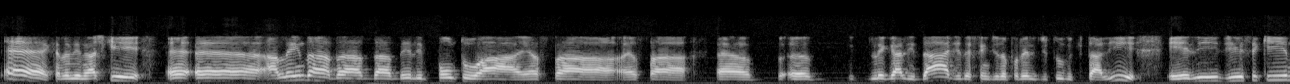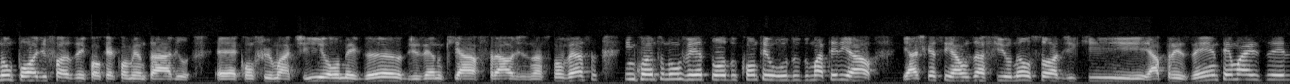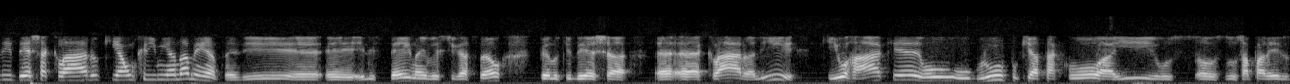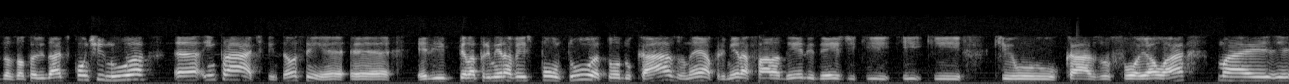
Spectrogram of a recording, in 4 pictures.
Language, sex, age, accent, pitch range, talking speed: Portuguese, male, 40-59, Brazilian, 135-205 Hz, 145 wpm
